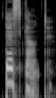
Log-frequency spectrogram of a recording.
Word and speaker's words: discount: The pronunciation is there is there you can often blend together in speech, but discount has a stress on the first syllable. This a short e sound like in bet. So discount.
